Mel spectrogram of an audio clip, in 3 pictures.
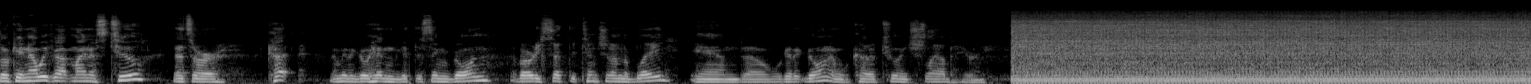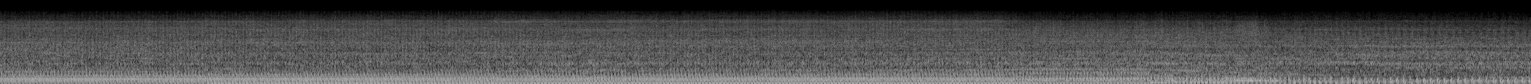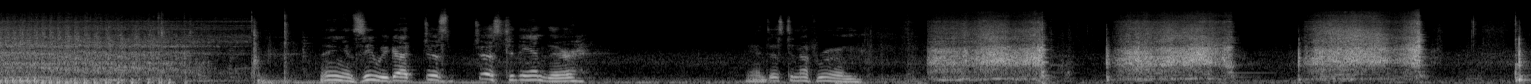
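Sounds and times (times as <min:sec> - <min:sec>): bandsaw blade cutting log: 0:10.1 - 0:33.2, 0:39.8 - 0:45.1
sawmill gas engine running: 0:10.1 - 0:33.8, 0:39.2 - 0:41.1, 0:43.6 - 0:44.9.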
